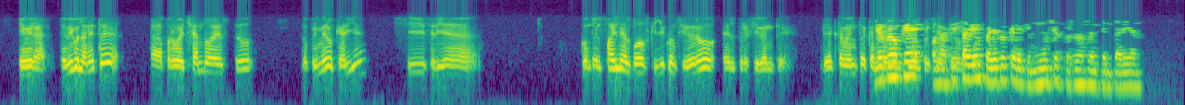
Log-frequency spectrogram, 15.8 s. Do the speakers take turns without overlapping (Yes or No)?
No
